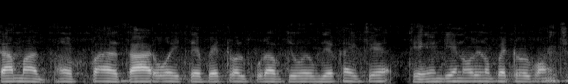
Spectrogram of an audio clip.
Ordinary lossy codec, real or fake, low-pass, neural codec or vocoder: none; fake; 7.2 kHz; codec, 16 kHz, 4.8 kbps, FACodec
